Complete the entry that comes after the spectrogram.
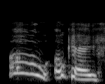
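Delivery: mock-startled high, loud oh okay; flustered clerk. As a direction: play the clerk caught off guard, high and loud. Imitating the flustered man.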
